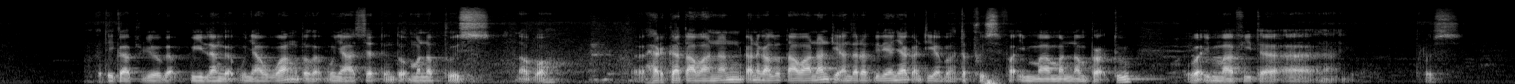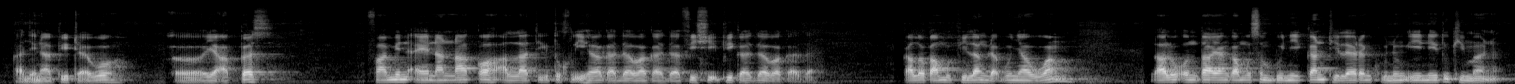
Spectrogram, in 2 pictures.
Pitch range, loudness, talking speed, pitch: 95-105 Hz, -20 LUFS, 135 wpm, 100 Hz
